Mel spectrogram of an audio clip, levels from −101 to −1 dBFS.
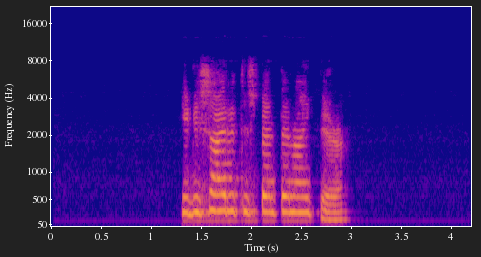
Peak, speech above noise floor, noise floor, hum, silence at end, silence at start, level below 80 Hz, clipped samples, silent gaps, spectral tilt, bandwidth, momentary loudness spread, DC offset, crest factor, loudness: -14 dBFS; 53 dB; -80 dBFS; none; 1.25 s; 1.3 s; -74 dBFS; under 0.1%; none; -5.5 dB/octave; 8 kHz; 9 LU; under 0.1%; 18 dB; -29 LUFS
